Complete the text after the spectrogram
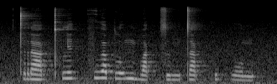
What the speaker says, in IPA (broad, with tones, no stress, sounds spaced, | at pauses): t r aː˨˩ k̚ pʰ l e˥˩ k̚ f ɯ˥˩ a̯ p l o˥˩ m b a˨˩ k̚ s ɯ˧ ŋ t a˦˥ k̚ h u˥˩ k̚ w o˧ n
